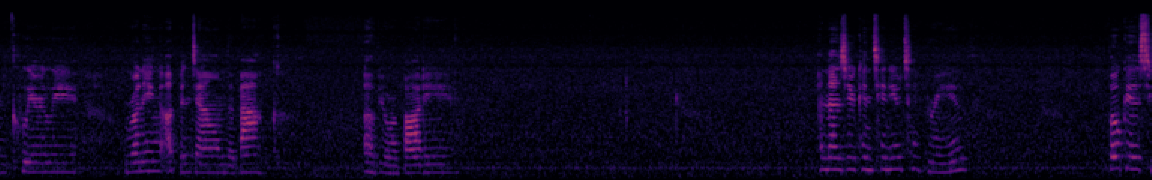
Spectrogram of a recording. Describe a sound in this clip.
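A woman speaks calmly and softly close to a microphone, with pauses.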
